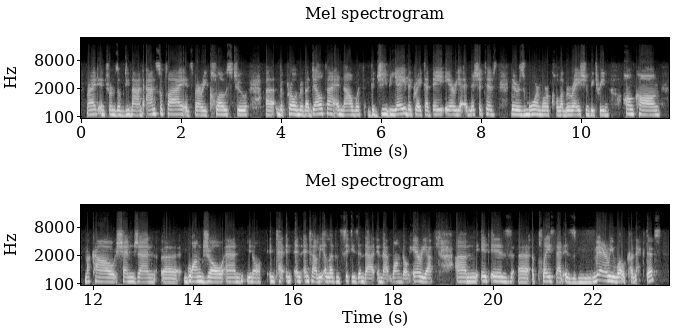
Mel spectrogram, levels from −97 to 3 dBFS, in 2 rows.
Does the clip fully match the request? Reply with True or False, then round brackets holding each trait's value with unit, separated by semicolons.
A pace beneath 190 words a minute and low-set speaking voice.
False (170 wpm; 185 Hz)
